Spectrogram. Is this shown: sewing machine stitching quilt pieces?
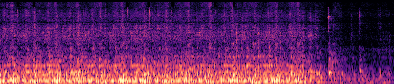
yes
